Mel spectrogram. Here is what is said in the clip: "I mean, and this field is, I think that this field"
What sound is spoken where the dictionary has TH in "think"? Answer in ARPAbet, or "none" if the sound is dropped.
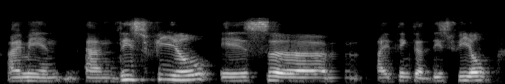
TH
